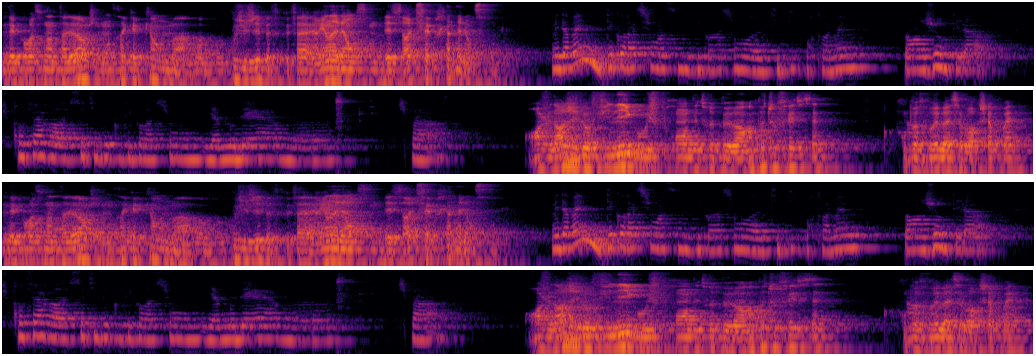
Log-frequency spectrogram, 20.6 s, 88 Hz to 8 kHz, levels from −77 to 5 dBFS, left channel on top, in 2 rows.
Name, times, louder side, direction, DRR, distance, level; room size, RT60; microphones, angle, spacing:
voice 1, 0.0-4.9 15.6-18.5 19.3-20.4, left 2 dB, 70° left, 2 dB, 0.9 m, -26 dB
voice 2, 5.5-8.7 9.0-9.9 10.4-13.6 14.4-14.8 15.7-16.5 19.4-19.7, left 1 dB, 5° right, 3 dB, 0.4 m, -35 dB
8.5 x 3.7 x 4.2 m, 1.4 s
head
